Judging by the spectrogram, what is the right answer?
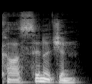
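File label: "carcinogen", British English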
